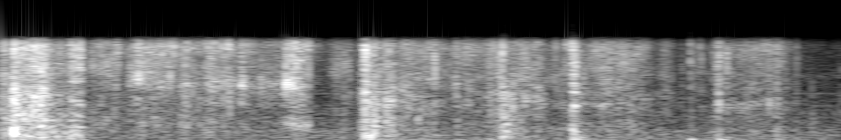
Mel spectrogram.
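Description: Tape being peeled low and flat off the silicone-sealed seam of a Brunswick Anvil synthetic bowling lane: a continuous crackling rip with sharper snaps, stopping abruptly near the end as the strip comes free.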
